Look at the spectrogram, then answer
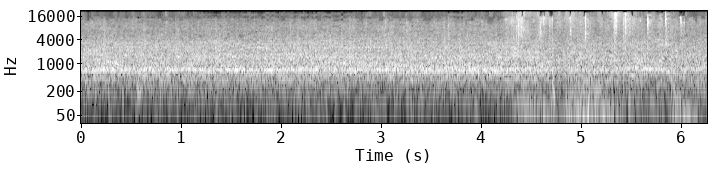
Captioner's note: crowd Noises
